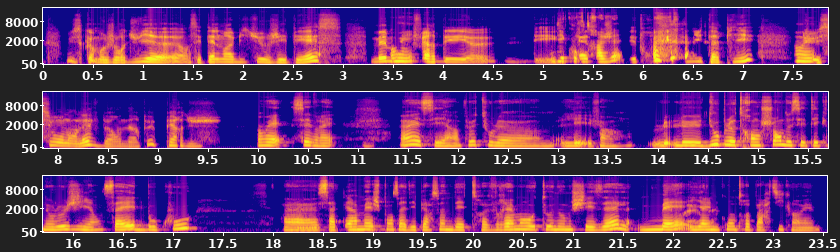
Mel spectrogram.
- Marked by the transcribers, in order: static; distorted speech; chuckle; stressed: "mais"
- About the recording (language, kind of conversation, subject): French, unstructured, Comment la technologie peut-elle aider les personnes en situation de handicap ?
